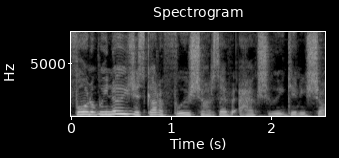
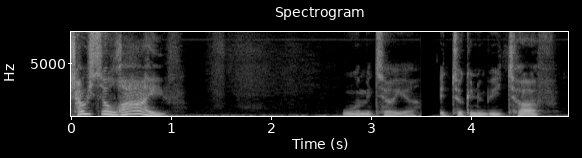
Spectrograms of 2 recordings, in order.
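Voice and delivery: usual speaking voice

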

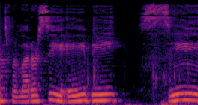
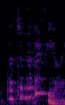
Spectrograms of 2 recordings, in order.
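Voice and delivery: plain reading voice

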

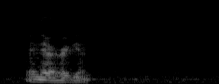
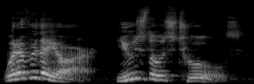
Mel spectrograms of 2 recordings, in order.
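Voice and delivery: loud, high rallying cry to the congregation; fervent sermon climax; impassioned preaching; 8 semitones higher, 8 dB louder than usual. Real, not acted. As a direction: drive the charge home at full force.

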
